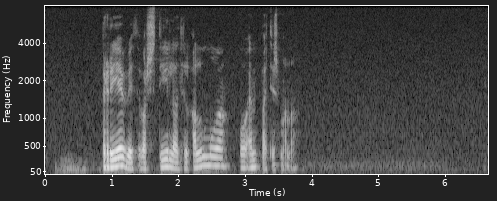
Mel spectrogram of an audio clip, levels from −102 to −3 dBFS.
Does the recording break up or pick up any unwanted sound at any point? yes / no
no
